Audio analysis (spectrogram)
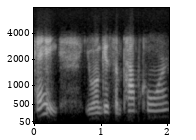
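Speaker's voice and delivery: half-whispered, hushed, close-in stage whisper. Retelling what a stranger in a store said: imitating a half-whisper. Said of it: "he whispers to me".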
